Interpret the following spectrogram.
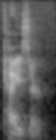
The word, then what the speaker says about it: Caesar: Even though we say it's Caesar, the Romans would most likely call it Kaiser.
